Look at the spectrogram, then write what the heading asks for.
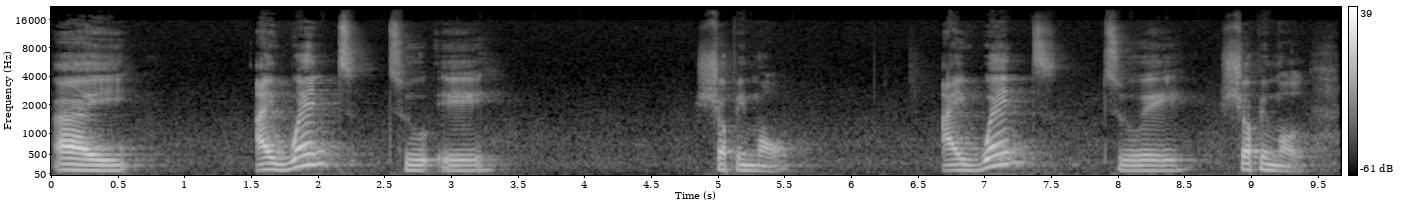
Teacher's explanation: Now you discover that the statement to a was low, very low. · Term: Pyrrhic meter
